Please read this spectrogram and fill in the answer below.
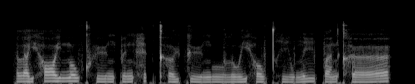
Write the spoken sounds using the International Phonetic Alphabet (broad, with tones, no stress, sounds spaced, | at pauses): l ɐ˧ j h ɔː˥ j n̪ o˥ w kʰ yː˨ ŋ p ɪ˨˥ ŋ h ɪ˥ k̚ t̪ʰ ɵ˨˥ ɥ k yː˨˩ ŋ uː˨˩ l uː˨˥ j h o˧ w t̪ʰ iː˨˩ w n̪ iː˥ p ɐ˨˥ n kʰ œː˨˥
